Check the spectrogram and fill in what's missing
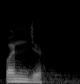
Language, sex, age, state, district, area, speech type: Sindhi, male, 30-45, Delhi, South Delhi, urban, read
